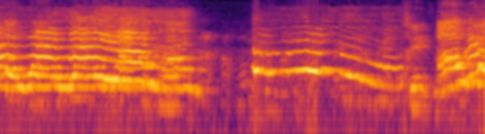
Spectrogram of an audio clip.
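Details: Staffordshire Bull Terrier, a vocal pooch, performing its whah whah song: a sustained howled tone that falls away, then a second rising and sinking wail, ending in a brief rougher cry.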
